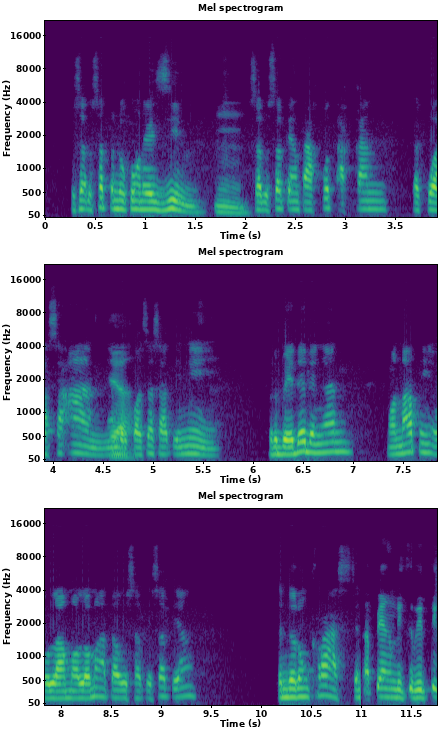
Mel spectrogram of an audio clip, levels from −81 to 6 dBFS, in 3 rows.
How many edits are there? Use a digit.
1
